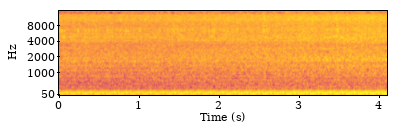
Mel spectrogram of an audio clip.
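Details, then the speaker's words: 2024 Mustang S650, idle after first oil change at about 4,400 miles with Motorcraft 5W-50: smooth, even low idle, no valve tick; light regular high-pressure fuel pump clicking underneath is normal. "as you can see this thing is toning down now no tick I don't know if you can hear it but there is no tick no tick at all"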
